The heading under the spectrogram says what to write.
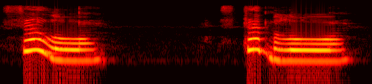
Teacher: не наголошений звук е вимовляють наближену до и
